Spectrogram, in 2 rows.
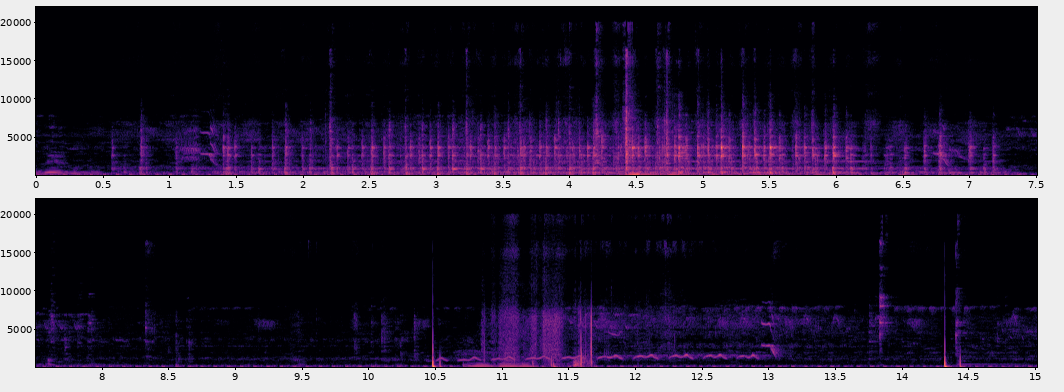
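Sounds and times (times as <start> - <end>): loud metallic clatter: 0.5 - 7.8
diesel engine thumping: 0.5 - 8.8.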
